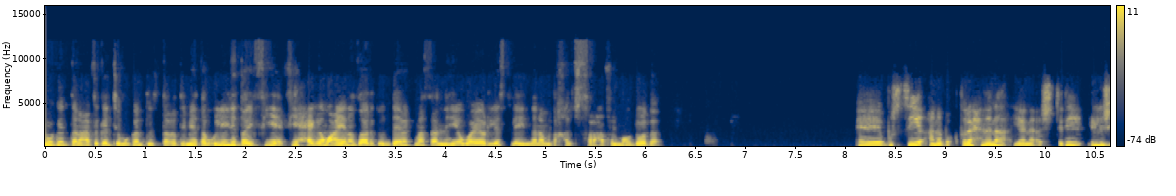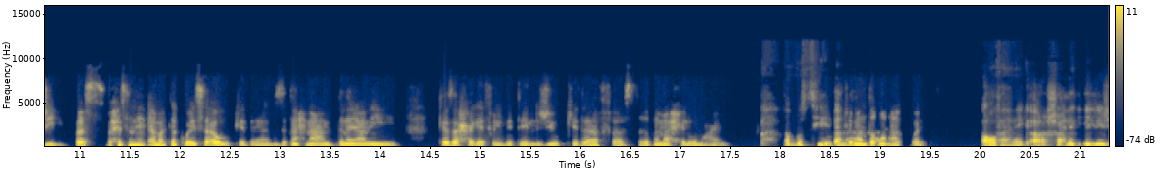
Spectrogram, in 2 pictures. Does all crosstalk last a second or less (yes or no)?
yes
